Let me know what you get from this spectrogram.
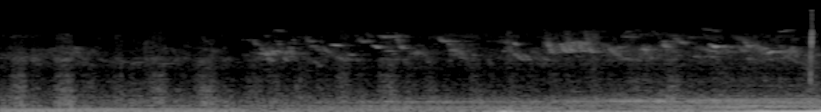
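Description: Small birds chirping faintly: many short, high chirps through the middle stretch, over a low steady rumble that grows louder near the end.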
